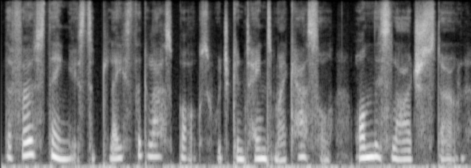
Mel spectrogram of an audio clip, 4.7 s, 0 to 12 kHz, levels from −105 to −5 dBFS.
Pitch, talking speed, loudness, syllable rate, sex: 210 Hz, 215 wpm, -19 LUFS, 4.9 syllables/s, female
